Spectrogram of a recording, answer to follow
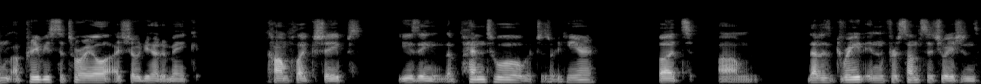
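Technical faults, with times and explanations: No technical faults detected.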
